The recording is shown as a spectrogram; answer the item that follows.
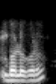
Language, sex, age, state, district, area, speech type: Dogri, male, 30-45, Jammu and Kashmir, Samba, rural, conversation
